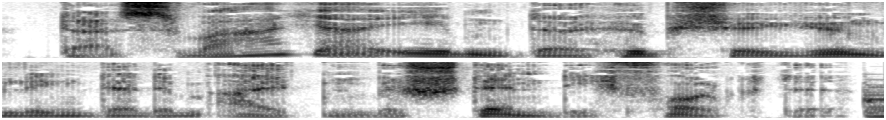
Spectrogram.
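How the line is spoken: Calm. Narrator (German): fuhr der Mägler ruhig fort

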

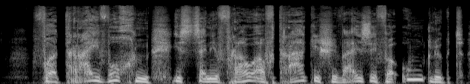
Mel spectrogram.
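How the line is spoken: Whispered. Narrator (German): flüsterte Frau Beinweber

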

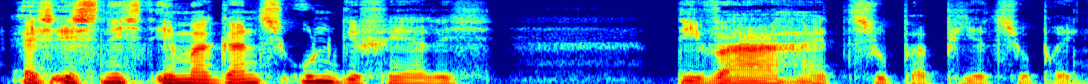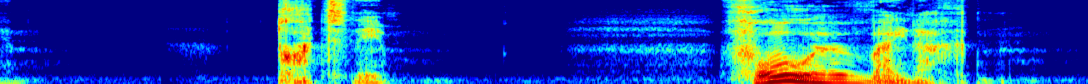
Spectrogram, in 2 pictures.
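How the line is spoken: Sighing grandfather. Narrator (German): seufzt der Großvater

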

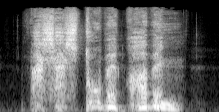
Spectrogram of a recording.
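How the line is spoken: Woman whispering. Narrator (German): flüsterte sie

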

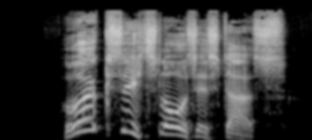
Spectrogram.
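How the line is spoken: Others roaring. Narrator (German): brüllten andere

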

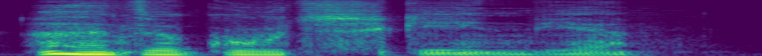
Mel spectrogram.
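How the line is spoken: Sighed. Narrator (German): seufzte er

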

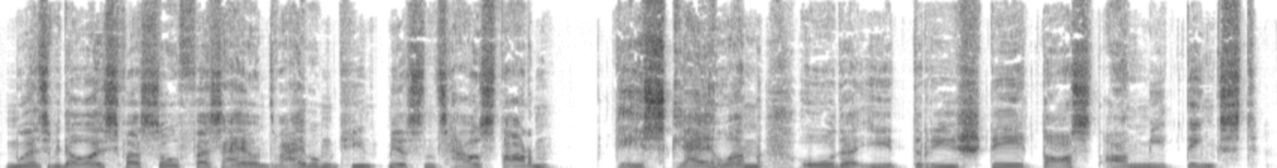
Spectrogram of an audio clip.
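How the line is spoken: Heated woman shouting. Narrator (German): schrie eine weibliche, erhitzte Stimme

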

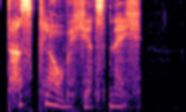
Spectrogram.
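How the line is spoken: Whispering. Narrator (German): flüsterte Zora

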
